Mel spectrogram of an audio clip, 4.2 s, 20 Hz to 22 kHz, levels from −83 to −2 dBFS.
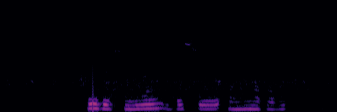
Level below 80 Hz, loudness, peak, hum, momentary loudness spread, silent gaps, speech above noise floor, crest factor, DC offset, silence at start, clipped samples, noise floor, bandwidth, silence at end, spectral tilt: -82 dBFS; -56 LUFS; -40 dBFS; none; 11 LU; none; 24 dB; 18 dB; under 0.1%; 0.1 s; under 0.1%; -80 dBFS; 15 kHz; 0.2 s; -8 dB/octave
